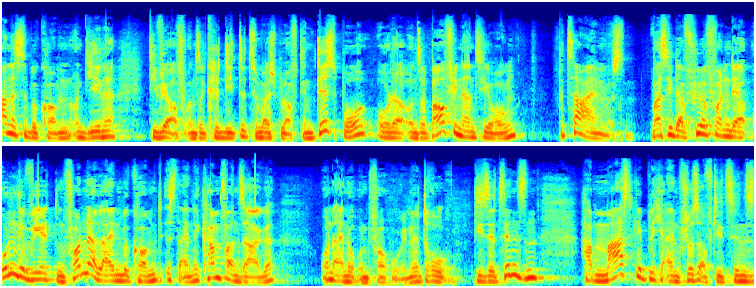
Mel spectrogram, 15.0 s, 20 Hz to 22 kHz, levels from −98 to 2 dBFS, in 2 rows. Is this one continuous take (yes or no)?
no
